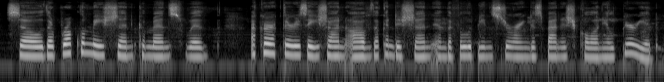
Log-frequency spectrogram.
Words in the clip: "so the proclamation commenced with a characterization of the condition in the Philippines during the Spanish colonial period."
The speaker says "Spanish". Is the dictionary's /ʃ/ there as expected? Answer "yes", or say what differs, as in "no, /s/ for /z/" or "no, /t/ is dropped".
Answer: yes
